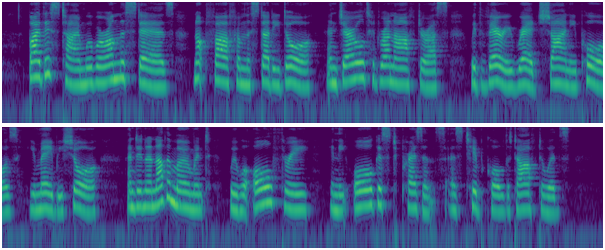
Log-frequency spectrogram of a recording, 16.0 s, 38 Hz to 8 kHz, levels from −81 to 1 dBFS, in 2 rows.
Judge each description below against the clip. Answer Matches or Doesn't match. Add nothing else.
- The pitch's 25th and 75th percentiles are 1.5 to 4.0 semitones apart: Matches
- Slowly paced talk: Doesn't match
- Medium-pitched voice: Doesn't match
